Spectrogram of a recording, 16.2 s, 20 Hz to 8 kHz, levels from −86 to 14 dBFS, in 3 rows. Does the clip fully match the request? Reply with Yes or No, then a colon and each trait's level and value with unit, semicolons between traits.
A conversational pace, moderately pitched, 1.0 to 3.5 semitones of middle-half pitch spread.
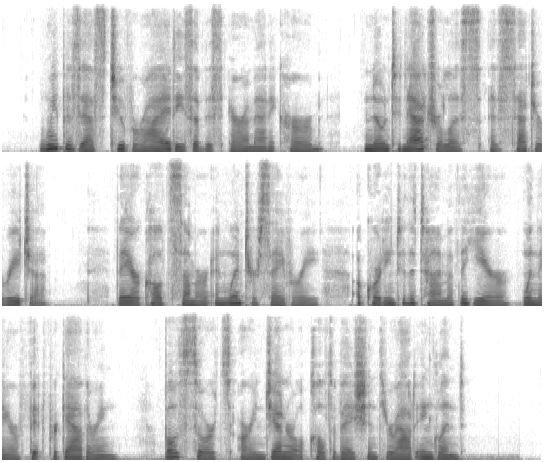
Yes: average, 150 wpm; medium, 155 Hz; average, 2.9 semitones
